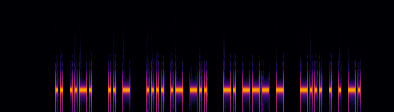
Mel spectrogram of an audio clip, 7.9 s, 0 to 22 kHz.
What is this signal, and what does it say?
Morse code, heard as a keyed tone, about 25 wpm, 690 Hz. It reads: IF IT HAD NOT BEEN
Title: Sets of 5 Words Encore 25wpm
